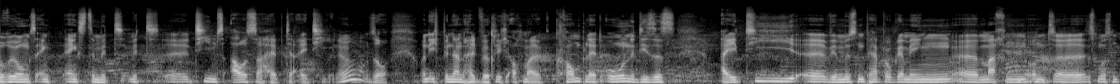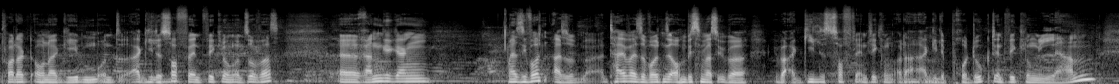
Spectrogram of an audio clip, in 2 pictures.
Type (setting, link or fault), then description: setting, busy venue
